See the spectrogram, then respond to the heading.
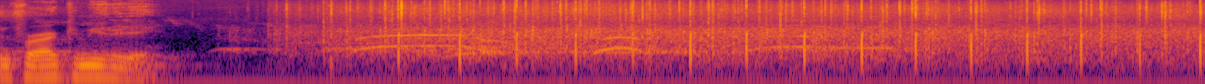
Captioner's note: cheering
